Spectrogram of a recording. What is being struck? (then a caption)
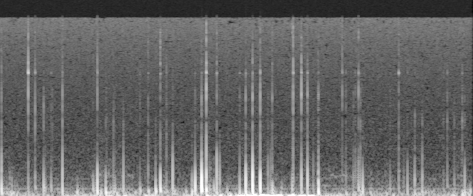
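Pumice stone. A palm-sized, solid, porous light-grey pumice stone is tapped and scratched with long red nails while held close to the microphones. It gives a quick, uneven run of dry, sharp clicks and taps with a deep, muffled body and a faint gritty scrape between them. Each tap dies away almost at once.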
